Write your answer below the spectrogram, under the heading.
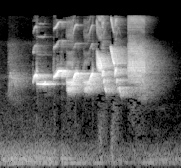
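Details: {'caption': 'Double-collared seedeater singing the classic Tui Tui Zel Zel song style, used for tutoring young birds: one rapid phrase of bright whistled and buzzy notes that start as clear tones and break into trilled, slurred elements, lasting about two seconds.'}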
